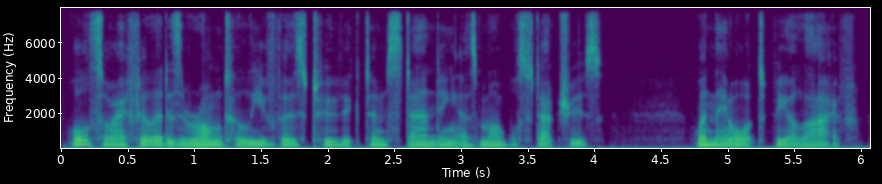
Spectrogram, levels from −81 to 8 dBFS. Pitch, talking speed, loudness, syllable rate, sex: 195 Hz, 210 wpm, -20 LUFS, 5.8 syllables/s, female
